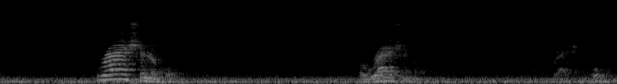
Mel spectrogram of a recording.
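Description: An elderly man speaks calmly and slowly into a nearby microphone.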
